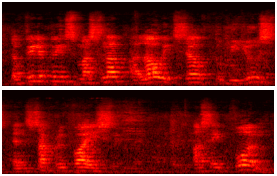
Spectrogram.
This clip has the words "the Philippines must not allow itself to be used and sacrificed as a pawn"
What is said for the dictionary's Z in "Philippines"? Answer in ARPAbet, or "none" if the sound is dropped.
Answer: S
